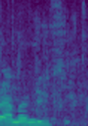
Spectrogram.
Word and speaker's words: Ammonoosuc: I'm supposed to meet Terry on a wild I'm a Noosa but it's which is spelled a m m o n o o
